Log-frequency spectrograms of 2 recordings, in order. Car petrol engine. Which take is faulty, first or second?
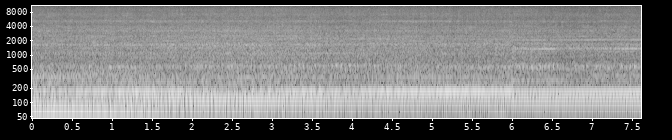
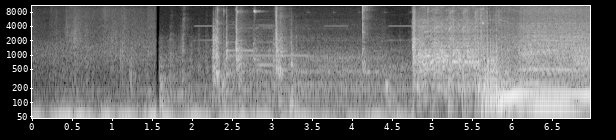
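first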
